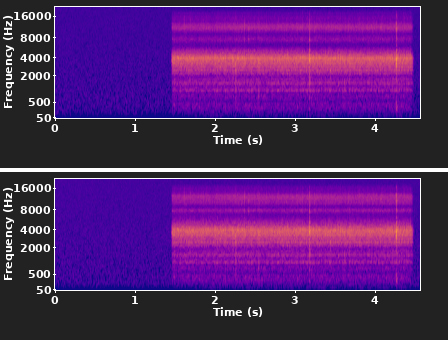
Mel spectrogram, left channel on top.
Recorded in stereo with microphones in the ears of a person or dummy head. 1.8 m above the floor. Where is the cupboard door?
I don't hear a cupboard door.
